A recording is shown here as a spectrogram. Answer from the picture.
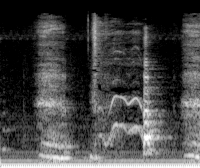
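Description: A man laughing hard: a gasping breath, then a short high, wavering squeal of laughter about a second in.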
